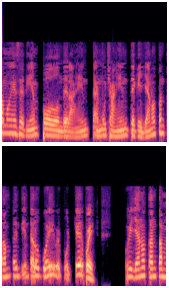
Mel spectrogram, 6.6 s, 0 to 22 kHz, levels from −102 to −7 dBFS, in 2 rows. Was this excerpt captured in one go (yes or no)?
yes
